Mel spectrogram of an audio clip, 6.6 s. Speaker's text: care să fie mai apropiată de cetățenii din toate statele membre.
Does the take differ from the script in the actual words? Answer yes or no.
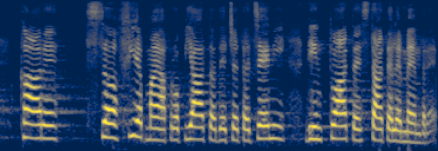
no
